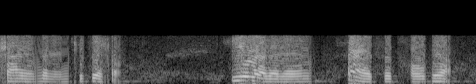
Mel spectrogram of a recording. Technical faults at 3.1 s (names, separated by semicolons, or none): mu-law and A-law mixed up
